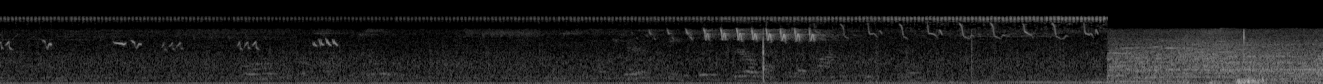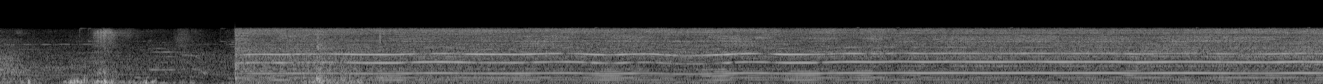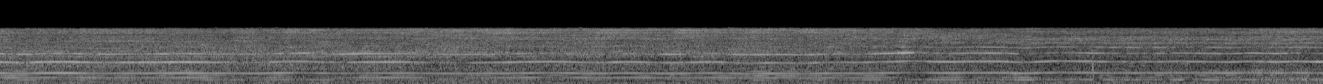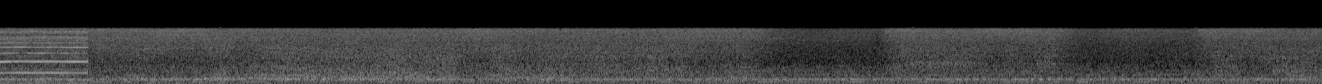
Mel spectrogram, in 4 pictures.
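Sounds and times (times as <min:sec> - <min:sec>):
motor-driven tool whining: 0:00.0 - 0:11.1, 0:15.6 - 0:40.6
steady hiss of air: 0:39.3 - 0:52.9.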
